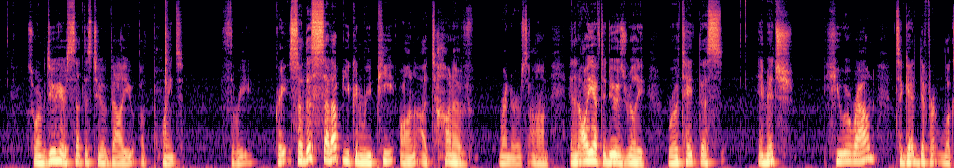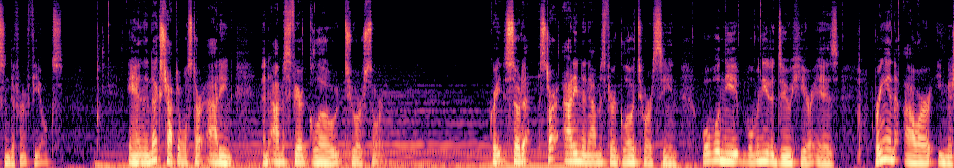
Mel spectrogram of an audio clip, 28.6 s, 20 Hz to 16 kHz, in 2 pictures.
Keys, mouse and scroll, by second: 1.7 KP_Decimal, 2.1 KP_3, 4.0 middle click, 4.4 click, 21.9 click, 23.6 middle click, 24.6 click.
